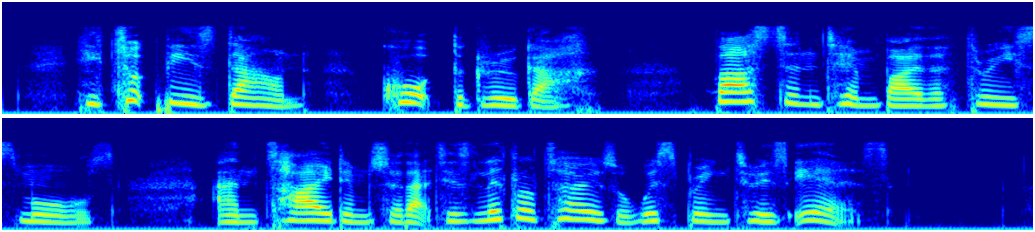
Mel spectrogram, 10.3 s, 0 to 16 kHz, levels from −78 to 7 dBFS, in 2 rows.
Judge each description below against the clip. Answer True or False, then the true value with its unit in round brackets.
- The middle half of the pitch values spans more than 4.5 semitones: False (3.8 semitones)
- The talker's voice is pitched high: True (215 Hz)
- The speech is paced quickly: False (150 wpm)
